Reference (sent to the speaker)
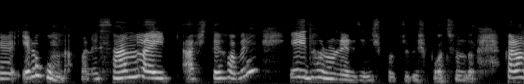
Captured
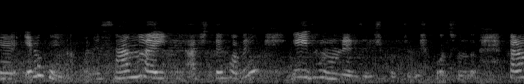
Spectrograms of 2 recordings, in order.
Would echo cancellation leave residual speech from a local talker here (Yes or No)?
No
